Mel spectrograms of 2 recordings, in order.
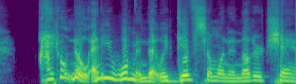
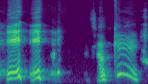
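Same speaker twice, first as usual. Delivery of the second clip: reassuring; 10 semitones higher, 4 dB quieter, much slower than usual. Pretend. Slow high reassurance.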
